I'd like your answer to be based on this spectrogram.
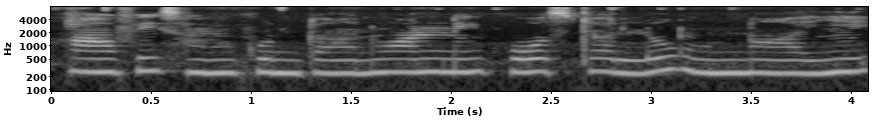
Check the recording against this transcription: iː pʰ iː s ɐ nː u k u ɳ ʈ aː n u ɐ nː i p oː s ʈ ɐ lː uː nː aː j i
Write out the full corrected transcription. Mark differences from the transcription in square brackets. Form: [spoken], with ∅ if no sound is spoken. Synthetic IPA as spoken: [aː] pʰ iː s ɐ [n] u k u ɳ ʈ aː n u ɐ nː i p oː s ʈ ɐ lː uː nː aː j i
